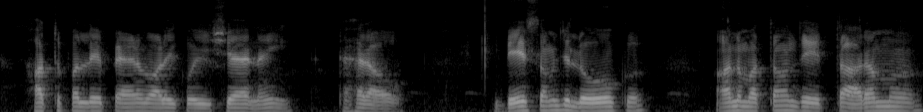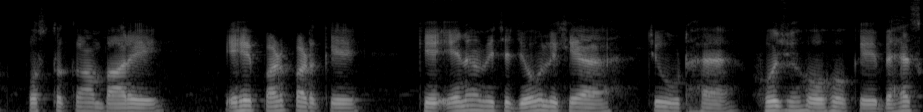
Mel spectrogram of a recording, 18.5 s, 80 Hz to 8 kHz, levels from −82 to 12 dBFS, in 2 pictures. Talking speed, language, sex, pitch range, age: 100 wpm, Punjabi, male, 100-115 Hz, 40-59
